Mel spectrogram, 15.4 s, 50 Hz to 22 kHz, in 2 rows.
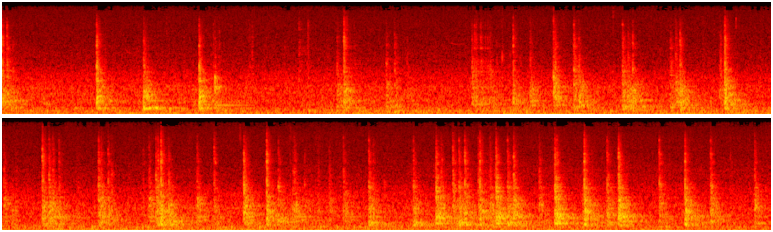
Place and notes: Wolbrom, Polska - Melting snow
Melting snow, handy recorder zoom h4n
13 November 2016, 10:30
